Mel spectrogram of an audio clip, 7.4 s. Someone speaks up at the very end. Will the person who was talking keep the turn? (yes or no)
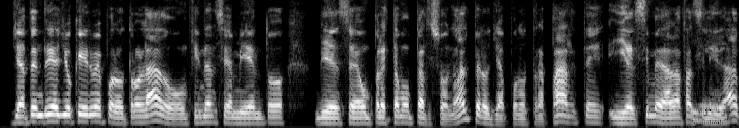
yes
